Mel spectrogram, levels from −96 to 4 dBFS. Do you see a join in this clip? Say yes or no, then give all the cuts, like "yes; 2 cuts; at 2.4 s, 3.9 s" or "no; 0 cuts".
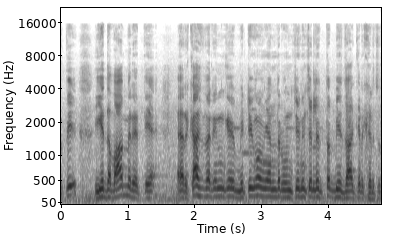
no; 0 cuts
